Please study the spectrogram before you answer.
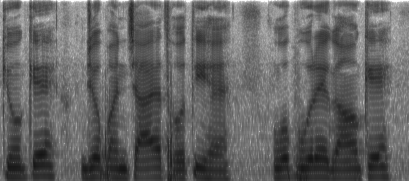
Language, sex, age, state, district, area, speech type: Urdu, male, 18-30, Uttar Pradesh, Gautam Buddha Nagar, rural, spontaneous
